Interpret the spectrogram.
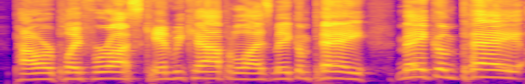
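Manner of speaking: loud eager urging; rally the team like a fan yelling at the screen; urging power play. Real, not acted. Gamer cheers his team on the power play, loud and eager.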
